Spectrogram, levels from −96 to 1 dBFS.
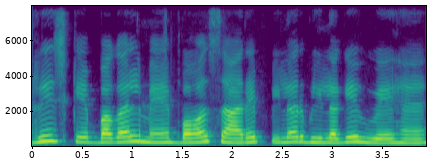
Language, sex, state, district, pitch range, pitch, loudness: Hindi, female, Jharkhand, Garhwa, 245-280 Hz, 260 Hz, -16 LUFS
